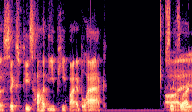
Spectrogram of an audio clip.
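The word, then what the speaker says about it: 6LACK: Six Lack, I think is the correct pronunciation. I think it's called 6 Lack.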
